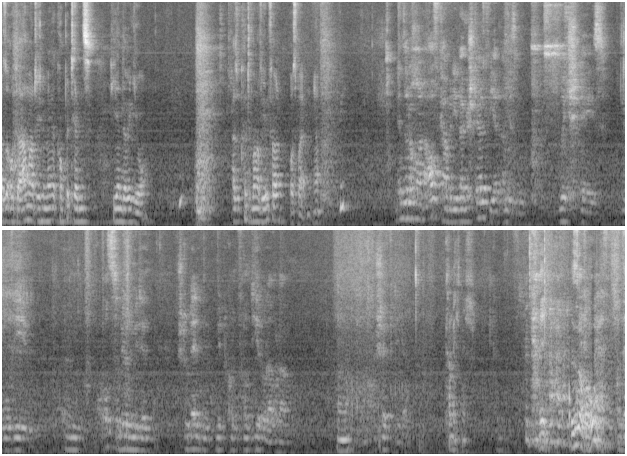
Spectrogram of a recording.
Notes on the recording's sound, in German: April 2022 im Café Vielfalt in Lemgo aufgezeichnet.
